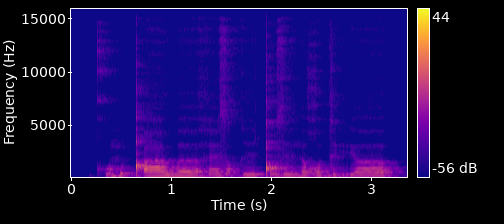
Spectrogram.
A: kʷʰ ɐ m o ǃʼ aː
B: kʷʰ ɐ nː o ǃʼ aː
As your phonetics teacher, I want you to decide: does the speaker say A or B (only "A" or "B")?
A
